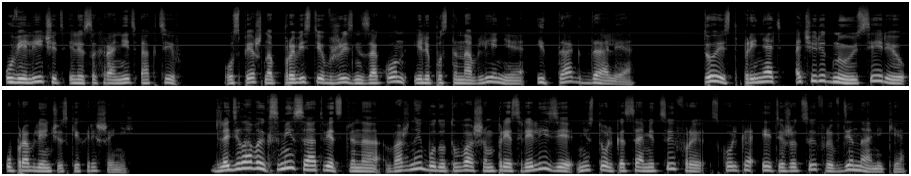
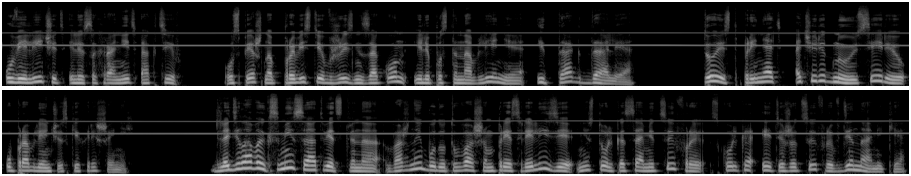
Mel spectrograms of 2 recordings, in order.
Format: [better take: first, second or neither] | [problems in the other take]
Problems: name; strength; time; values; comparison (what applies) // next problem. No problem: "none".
first | high-pitched whine; loud; throughout; 2.5 kHz, 9 dB below the speech; faint in the first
